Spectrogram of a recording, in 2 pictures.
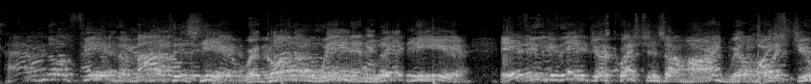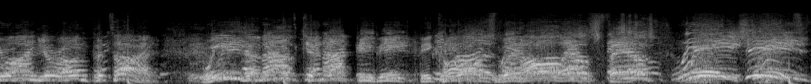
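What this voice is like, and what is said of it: New York accent. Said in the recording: “what a New York accent my friends had”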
